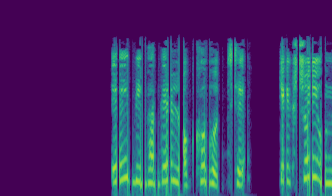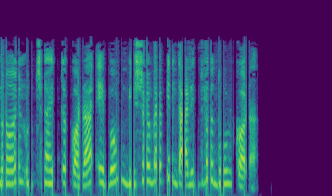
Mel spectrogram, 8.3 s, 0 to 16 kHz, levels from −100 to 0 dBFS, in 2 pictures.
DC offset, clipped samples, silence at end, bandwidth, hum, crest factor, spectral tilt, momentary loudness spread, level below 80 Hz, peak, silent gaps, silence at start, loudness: under 0.1%; under 0.1%; 0.95 s; 7.8 kHz; none; 18 dB; -3 dB/octave; 6 LU; -50 dBFS; -2 dBFS; 3.20-3.48 s; 1.4 s; -18 LUFS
